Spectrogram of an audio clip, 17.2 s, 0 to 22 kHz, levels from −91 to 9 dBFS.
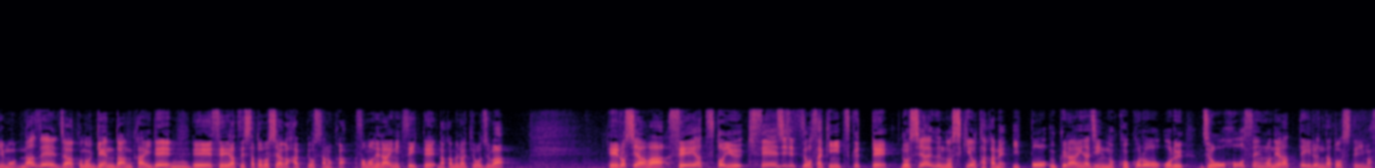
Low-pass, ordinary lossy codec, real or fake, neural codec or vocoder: none; none; real; none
